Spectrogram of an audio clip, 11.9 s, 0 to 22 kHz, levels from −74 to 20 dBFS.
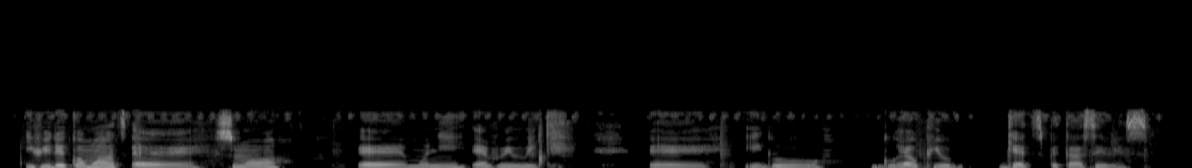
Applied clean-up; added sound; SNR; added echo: neural separator model SepFormer DNS4.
